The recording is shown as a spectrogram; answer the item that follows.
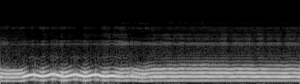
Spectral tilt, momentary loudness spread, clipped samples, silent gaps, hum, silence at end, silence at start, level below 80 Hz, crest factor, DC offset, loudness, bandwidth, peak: -9.5 dB/octave; 3 LU; under 0.1%; none; none; 0 s; 0 s; -56 dBFS; 6 dB; under 0.1%; -17 LUFS; 6.2 kHz; -10 dBFS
